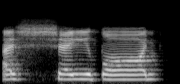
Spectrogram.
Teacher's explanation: شین کا مخرج وسط لسان اوپر وسط تالو کے ساتھ پاس قریب لے کر جائیں, تھوڑی سی اس میں اسپیس رکھیں, پورا ٹچ نہیں کرنا جیم کی طرح. · اگر آپ اس کو پوری تفشی کو ادا نہیں کریں گے تو وہ سین بن جائے گا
